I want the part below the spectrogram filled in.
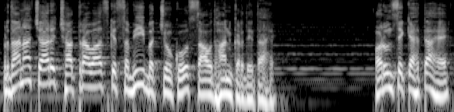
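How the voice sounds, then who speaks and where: A man's voice: on the high side, animated, moderate pace. A man narrating a scripted story as its narrator. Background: music.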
